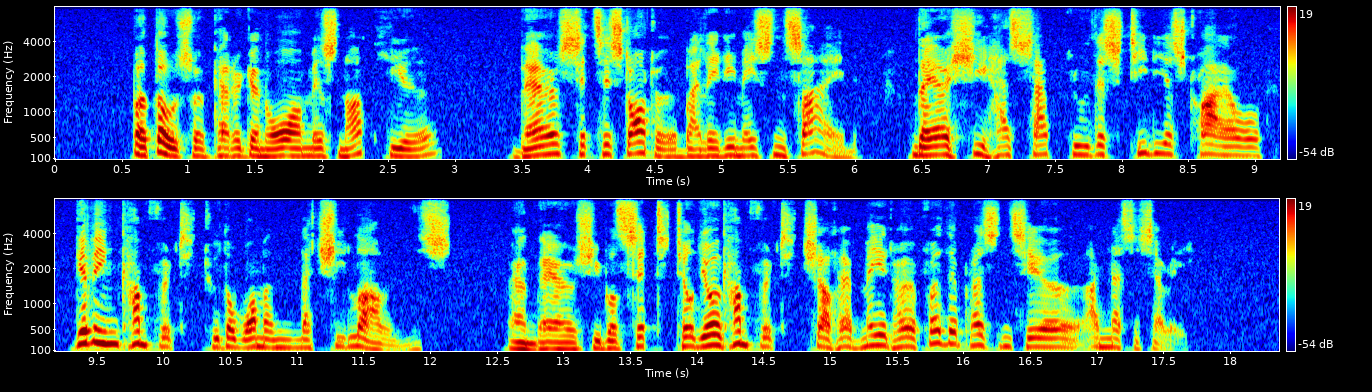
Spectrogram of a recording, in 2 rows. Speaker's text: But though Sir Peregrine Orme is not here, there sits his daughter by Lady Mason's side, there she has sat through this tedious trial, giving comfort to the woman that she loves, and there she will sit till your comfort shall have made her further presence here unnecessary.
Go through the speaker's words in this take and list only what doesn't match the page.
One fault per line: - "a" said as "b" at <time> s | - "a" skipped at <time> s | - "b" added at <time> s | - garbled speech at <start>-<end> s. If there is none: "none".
none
